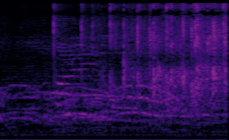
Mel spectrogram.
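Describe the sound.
A person claps their hands in a quick, steady series of sharp slaps that begins after a brief pause and continues to the end, heard over a low murmur of voices.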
